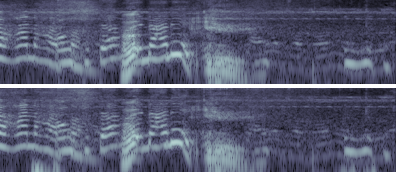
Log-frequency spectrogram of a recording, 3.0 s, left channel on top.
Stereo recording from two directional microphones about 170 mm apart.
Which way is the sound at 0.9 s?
25° right (ahead or behind).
